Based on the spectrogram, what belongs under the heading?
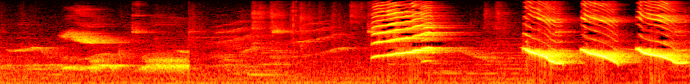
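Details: Black-throated (silver-cheeked) laughingthrush giving a long-drawn forest-style song, played each morning to stir pet birds into singing; low mellow whistles and short notes, then four loud rising-and-falling slurred whistles in quick succession.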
